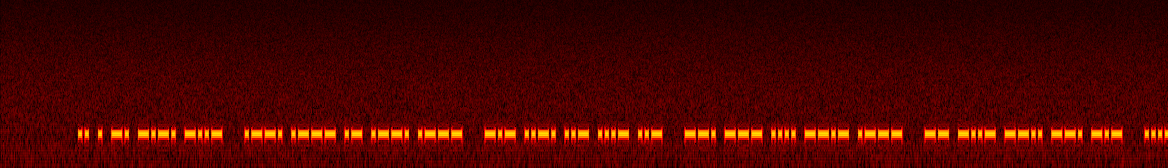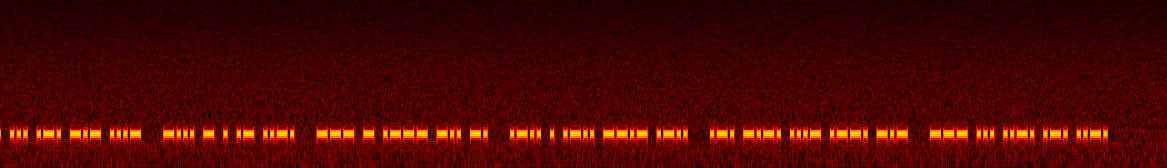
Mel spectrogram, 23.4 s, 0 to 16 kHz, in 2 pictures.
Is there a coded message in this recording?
Yes: Morse code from 0.7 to 22.8 s, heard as a keyed tone, machine-sent, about 36 wpm, 640 Hz. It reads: IENCX PJAPJ KFUVU GOHQJ MXZGK HSRKV BTEAF OTJDN LELQL RCVPK OSFRF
